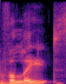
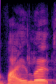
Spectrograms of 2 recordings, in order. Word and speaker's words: Vilate: It's spelled like Vilate, but I think it's pronounced Vilate, so that's what I'm going to say.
